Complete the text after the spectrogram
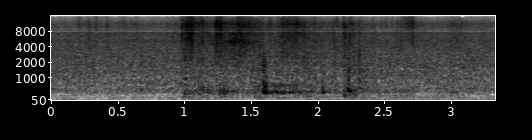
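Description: Bodies thump and rustle against a plastic sheet during a grapple.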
